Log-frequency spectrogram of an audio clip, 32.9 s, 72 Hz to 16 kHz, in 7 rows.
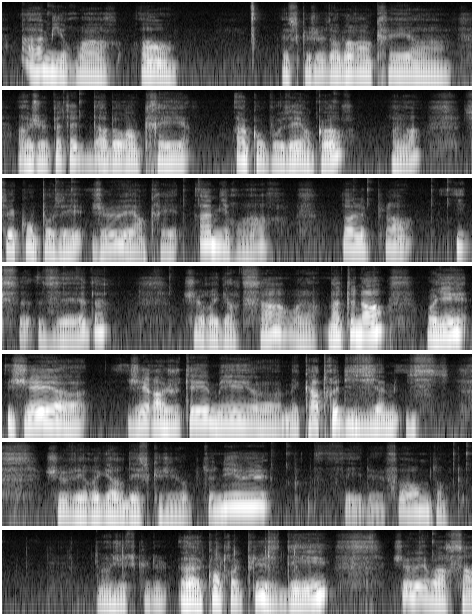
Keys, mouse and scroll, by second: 0.1 click, 5.2 click, 7.7 click, 9.8 click, 11.1 click, 12.8 click, 13.6 click, 14.6 click, 15.7 click, 16.9-18.4 scroll up 2, 18.4 click, 19.1-19.8 scroll down 1, 22.3-26.1 scroll down 2, 26.1 click, 26.5-27.9 scroll down 2, 27.9 click, 30.8 ctrl+d, 32.3 click.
